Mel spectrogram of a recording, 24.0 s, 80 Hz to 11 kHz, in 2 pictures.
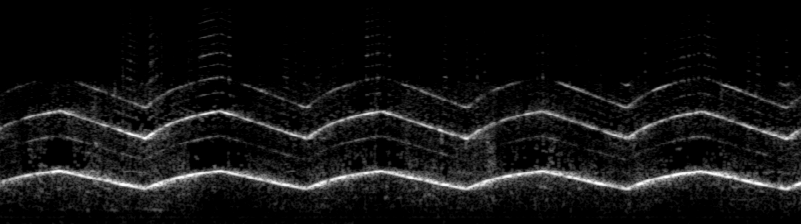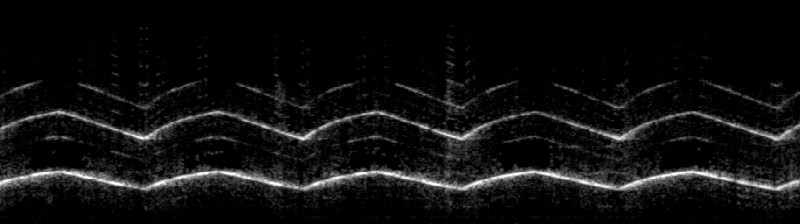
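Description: A siren sounds at a memorial ceremony for the victims of a deadly February 22 disaster, with about ten slow, steady, rising-and-falling wail cycles that stay loud and unbroken with no voices.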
